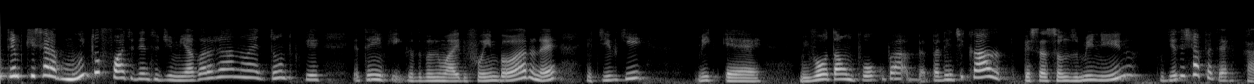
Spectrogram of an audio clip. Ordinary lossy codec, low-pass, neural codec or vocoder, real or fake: none; 5.4 kHz; codec, 24 kHz, 0.9 kbps, DualCodec; fake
